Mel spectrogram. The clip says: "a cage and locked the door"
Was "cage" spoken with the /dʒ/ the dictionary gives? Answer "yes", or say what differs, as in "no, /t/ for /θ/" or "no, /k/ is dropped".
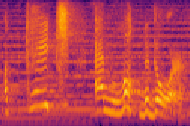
no, /tʃ/ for /dʒ/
